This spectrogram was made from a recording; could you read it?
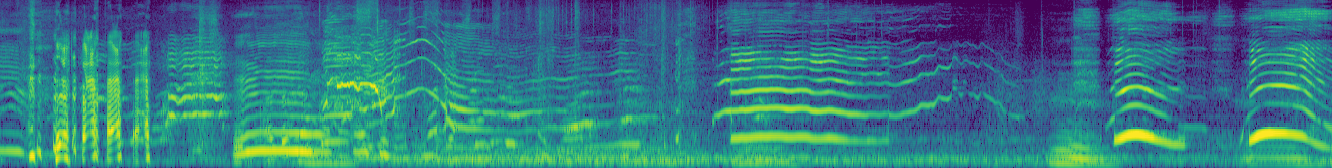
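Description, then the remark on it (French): A toddler cries in long, wavering wails with short breaks between sobs, rising and falling in pitch for most of the stretch. “Non, ne pleure pas.”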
